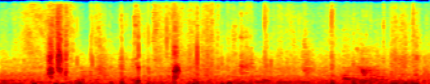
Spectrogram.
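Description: Clip-on lavalier microphone being handled and repositioned on a cotton shirt: close, irregular rubbing and clicking noises straight into the mic.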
